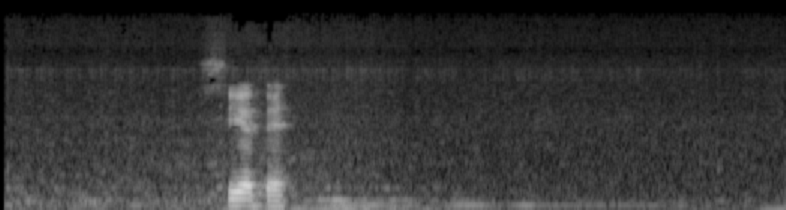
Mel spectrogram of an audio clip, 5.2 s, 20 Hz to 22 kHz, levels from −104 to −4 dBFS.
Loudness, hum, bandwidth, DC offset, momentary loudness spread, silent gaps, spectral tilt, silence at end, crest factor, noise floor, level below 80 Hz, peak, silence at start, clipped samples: -30 LUFS; none; 15.5 kHz; under 0.1%; 30 LU; none; -5 dB/octave; 2.75 s; 26 dB; -65 dBFS; -60 dBFS; -12 dBFS; 1.4 s; under 0.1%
